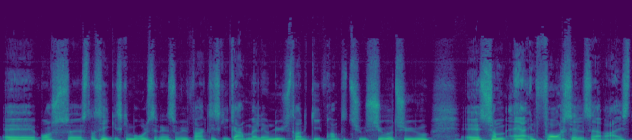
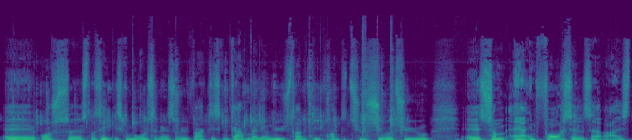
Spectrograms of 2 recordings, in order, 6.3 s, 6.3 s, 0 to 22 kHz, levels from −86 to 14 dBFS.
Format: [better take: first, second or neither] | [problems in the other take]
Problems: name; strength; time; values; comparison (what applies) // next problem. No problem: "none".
first | keyboard typing; noticeable; until 4 s; peak 8 dB below the speech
